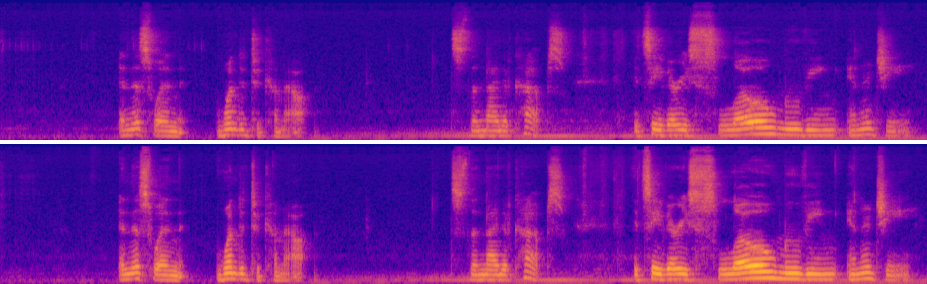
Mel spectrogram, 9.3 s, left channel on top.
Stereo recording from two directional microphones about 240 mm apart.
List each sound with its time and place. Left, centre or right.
1.1 s speech: right
4.4 s speech: right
